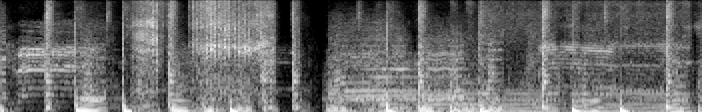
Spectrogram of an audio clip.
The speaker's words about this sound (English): See, there are the sheep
